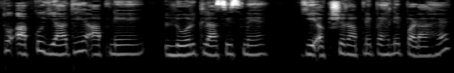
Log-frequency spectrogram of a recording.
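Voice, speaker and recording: A woman's voice: mid-range voice, a little mellow, no echo. A woman teaching a Hindi lesson to young children, patient, repeating key words and answering her own questions. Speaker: primary school Hindi teacher.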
